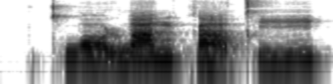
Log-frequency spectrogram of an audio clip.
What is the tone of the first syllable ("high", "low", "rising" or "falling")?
low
